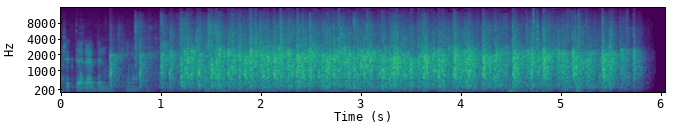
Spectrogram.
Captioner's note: applause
